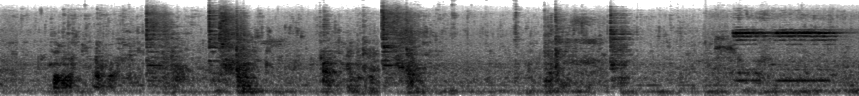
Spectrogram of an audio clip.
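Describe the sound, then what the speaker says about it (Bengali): Bottle gourd and spinach curry being stirred in a pan, with repeated scraping and clinking of a utensil against metal in uneven bursts, close up amid faint kitchen noise. "এবার নাড়বো, ভালো করে একটু নেড়ে নেবো।"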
